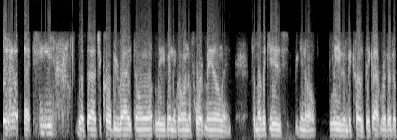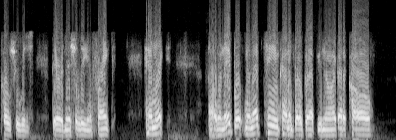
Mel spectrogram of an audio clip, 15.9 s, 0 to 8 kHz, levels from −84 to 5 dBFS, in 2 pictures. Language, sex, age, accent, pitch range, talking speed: English, male, 30-49, American, 110-125 Hz, 195 wpm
